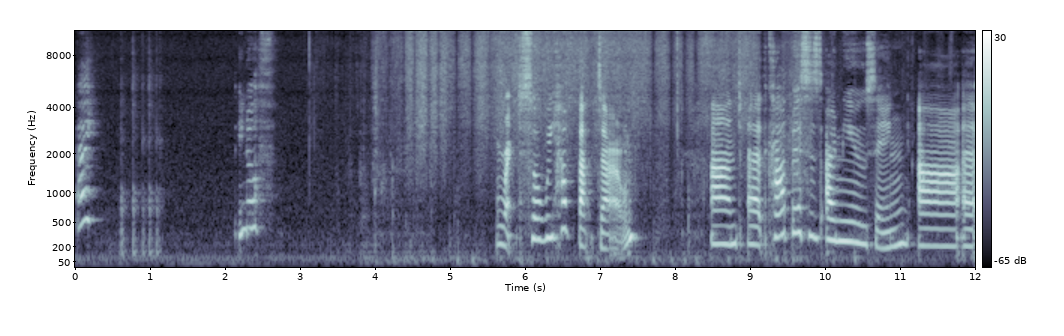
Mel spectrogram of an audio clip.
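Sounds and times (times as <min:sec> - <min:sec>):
hand rubbing card: 0:03.8 - 0:09.9.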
